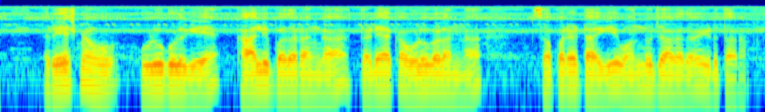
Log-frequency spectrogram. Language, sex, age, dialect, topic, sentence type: Kannada, male, 18-24, Central, agriculture, statement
